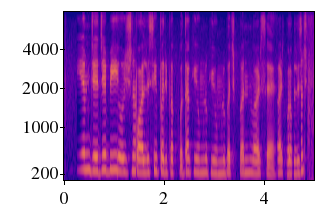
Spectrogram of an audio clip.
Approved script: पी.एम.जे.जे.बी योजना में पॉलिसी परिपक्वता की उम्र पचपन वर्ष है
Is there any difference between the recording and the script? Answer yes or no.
yes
